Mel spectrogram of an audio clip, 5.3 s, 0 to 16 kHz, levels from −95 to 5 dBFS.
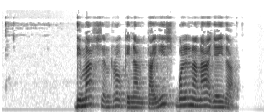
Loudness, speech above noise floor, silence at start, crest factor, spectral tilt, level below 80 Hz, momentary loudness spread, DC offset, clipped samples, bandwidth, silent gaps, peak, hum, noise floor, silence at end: -15 LUFS; 46 dB; 0.1 s; 18 dB; -3 dB/octave; -62 dBFS; 11 LU; under 0.1%; under 0.1%; 9.6 kHz; none; 0 dBFS; none; -63 dBFS; 0.55 s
